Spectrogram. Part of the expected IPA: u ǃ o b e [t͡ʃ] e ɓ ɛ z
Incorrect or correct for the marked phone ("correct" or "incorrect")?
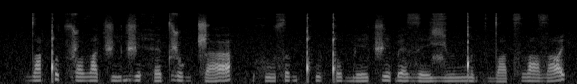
correct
